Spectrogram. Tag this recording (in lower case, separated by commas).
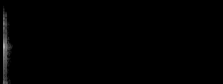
finger snapping, hands, percussion, music, musical instrument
